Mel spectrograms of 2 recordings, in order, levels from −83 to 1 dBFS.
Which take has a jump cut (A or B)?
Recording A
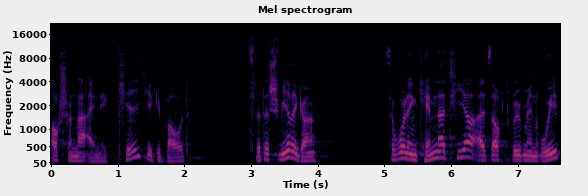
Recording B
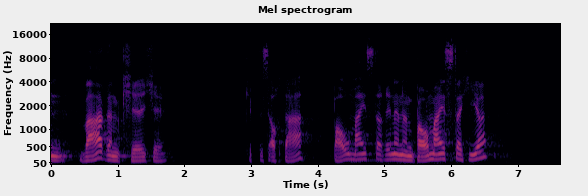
A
